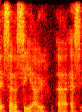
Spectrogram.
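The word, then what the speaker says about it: Senecio: shapes there's one in particular called uh I'm pronouncing it senio uh SE e n e c i o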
